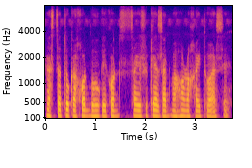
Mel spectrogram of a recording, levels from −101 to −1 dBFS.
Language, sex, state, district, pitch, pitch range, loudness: Assamese, male, Assam, Sonitpur, 145 Hz, 140-150 Hz, -19 LUFS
